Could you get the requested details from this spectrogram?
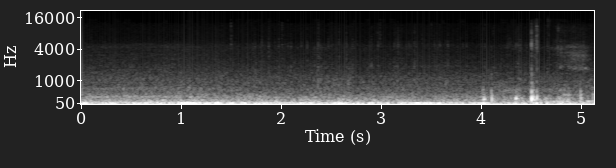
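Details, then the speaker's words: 1991 Cadillac DeVille after replacing the struts, test drive down the street: steady low road rumble with no clunking or hollow bumping over bumps; front suspension sounds tight and quiet. "most important is that i don't hear any clunking noises anymore when i you know go over bumps or anything"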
